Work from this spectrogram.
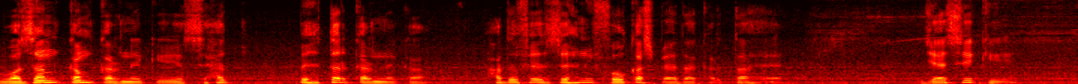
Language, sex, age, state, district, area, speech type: Urdu, male, 18-30, Bihar, Madhubani, rural, spontaneous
